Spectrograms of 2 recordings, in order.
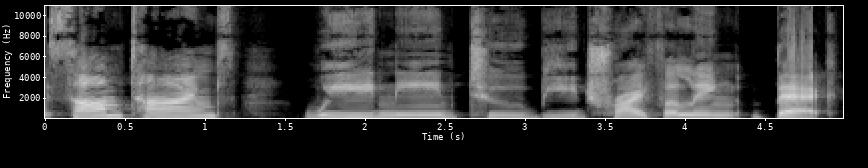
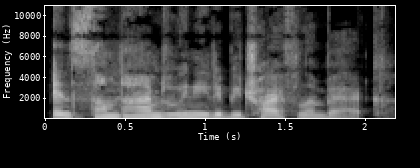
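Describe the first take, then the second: First: Every word of "Sometimes we need to be trifling back" drawn out slowly, leaning on "back"; slow deliberate repeat of "trifling back"; slow emphatic. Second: Said in the usual way. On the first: Shown as a demonstration.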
